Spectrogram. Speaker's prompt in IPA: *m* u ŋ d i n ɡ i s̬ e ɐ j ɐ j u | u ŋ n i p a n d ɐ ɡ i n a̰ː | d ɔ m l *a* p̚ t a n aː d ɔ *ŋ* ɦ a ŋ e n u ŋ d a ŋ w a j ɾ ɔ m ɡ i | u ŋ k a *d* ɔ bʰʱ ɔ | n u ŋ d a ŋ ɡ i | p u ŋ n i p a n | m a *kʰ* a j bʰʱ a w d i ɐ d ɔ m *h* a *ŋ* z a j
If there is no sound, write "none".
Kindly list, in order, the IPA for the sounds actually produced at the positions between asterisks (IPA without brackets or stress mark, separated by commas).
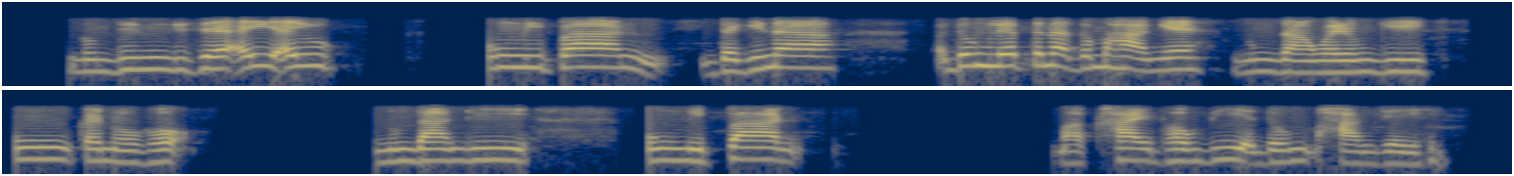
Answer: n, e, m, n, kʰ, h, ŋ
